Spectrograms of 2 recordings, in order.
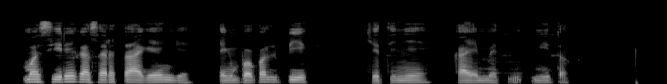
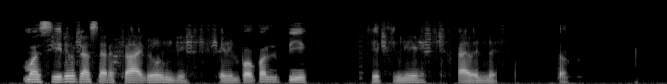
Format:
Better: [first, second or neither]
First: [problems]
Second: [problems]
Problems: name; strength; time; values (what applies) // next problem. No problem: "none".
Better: first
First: none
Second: noise reduction (neural diffusion model UNIVERSE++)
